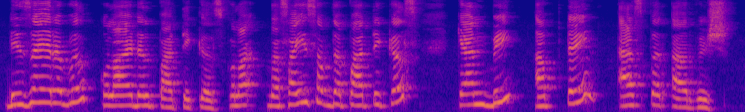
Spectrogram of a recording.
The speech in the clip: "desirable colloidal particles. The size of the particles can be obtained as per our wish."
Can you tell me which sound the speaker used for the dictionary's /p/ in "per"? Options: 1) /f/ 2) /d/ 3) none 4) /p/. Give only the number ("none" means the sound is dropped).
4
